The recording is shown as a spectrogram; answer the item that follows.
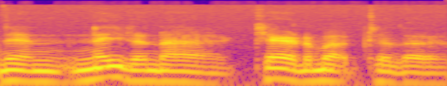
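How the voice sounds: Fairly low in pitch, a man speaks at a fairly slow pace with a slightly mellow tone.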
